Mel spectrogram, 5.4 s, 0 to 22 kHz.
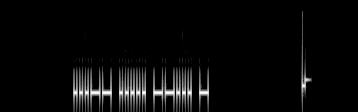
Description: Morse code, heard as a keyed tone, about 28 wpm, 700 Hz. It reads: 357T
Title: Common Cut Numbers - 4-Digit 28wpm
